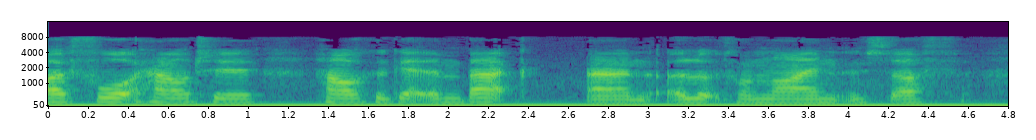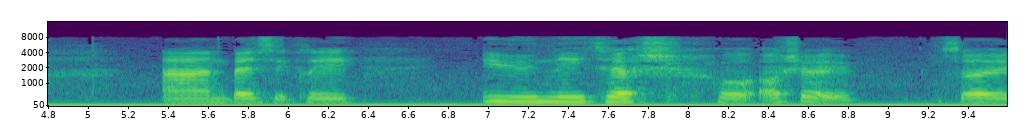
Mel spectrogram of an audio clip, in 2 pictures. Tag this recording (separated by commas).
Speech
